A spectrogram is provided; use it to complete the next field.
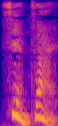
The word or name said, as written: xian4zai4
